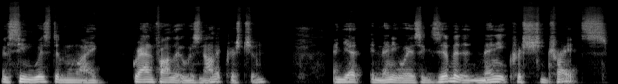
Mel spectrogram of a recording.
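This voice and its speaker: A man's voice: fairly low pitch, steady tone, a little fast, husky, no echo. An older man from the Far East, first language Mandarin, talking reflectively as a guest author in a podcast interview, searching for words with light laughs.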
